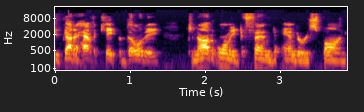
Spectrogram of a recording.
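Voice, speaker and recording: A man with an American accent talks at a moderate pace and medium pitch in a plain, everyday voice. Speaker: retired general and former diplomat. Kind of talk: panel discussion. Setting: remote video link.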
